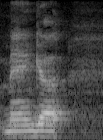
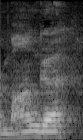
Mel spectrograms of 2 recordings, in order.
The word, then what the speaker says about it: manga: an adapted from from a manga or manga however you want to pronounce it both are correct and I guess this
